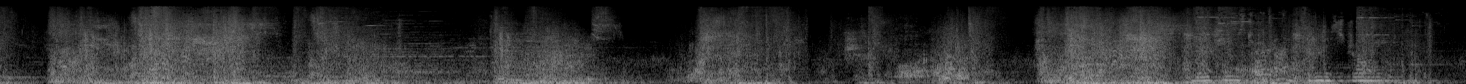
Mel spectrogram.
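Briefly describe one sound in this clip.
Fantasy game combat effects crackle and burst.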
